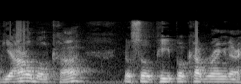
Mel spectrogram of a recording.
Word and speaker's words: Yarmulke: This is the easiest kind, just called a Kippah or Yarmulkah, spelled with an R, like Yarmulkah.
